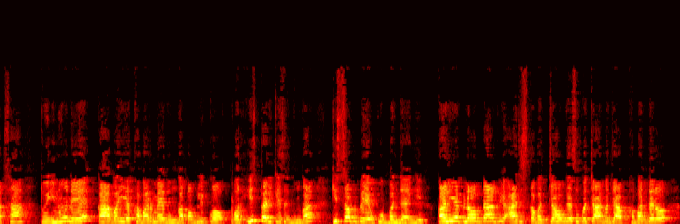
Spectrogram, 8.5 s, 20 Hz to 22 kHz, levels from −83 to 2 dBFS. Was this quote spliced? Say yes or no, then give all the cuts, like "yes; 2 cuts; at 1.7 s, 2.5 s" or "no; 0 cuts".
yes; 1 cut; at 5.3 s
